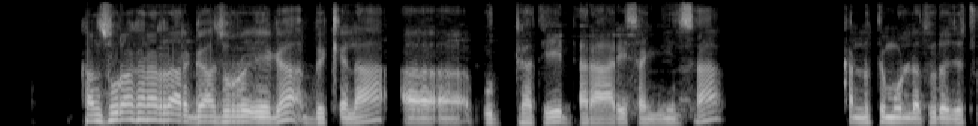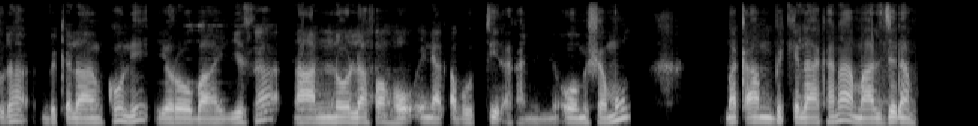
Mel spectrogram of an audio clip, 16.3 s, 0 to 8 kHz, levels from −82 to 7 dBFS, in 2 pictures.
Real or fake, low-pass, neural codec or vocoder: real; 7.2 kHz; none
